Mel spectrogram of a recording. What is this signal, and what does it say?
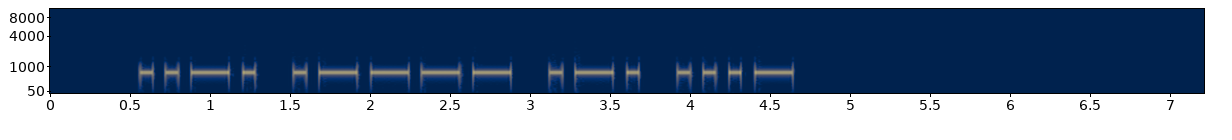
Morse code, heard as a keyed tone, about 15 wpm, 700 Hz. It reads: F1RV
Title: DXCC-100 Call Signs - 4 Characters - Repeated 3x - 15wpm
